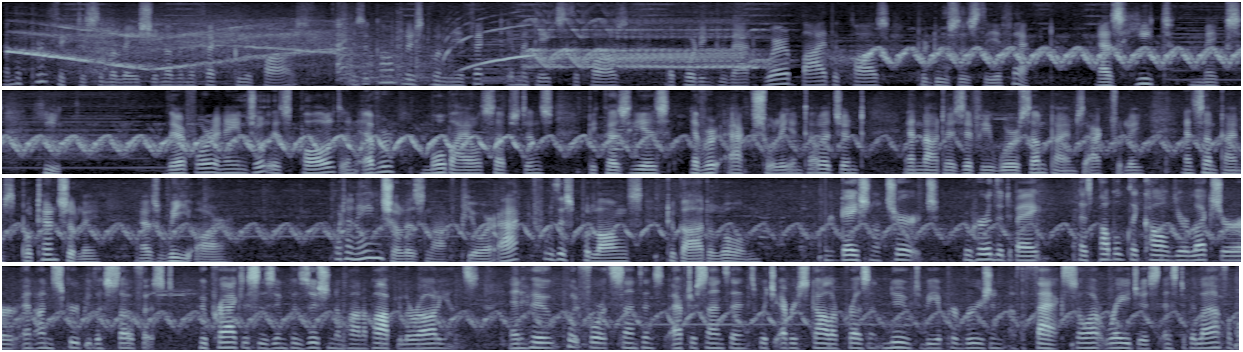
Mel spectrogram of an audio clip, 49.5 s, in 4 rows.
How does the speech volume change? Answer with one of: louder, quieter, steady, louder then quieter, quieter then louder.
louder.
